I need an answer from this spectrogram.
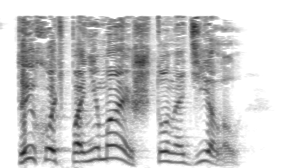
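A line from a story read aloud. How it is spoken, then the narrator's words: Yelling. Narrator (Russian): орал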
